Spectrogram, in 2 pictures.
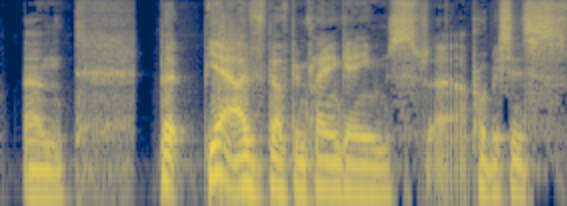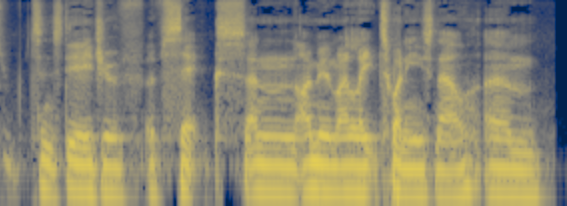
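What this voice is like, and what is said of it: British accent. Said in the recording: “I'm from the UK. As you can probably tell from my accent”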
